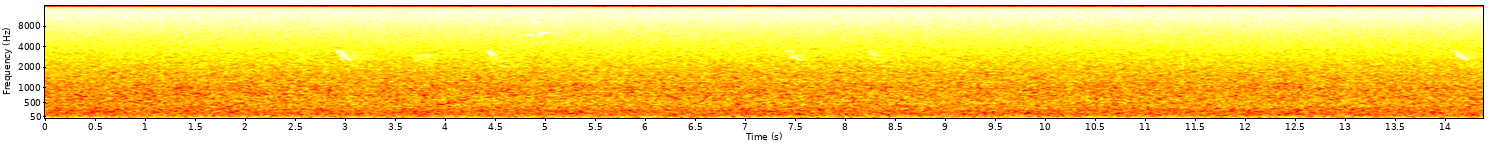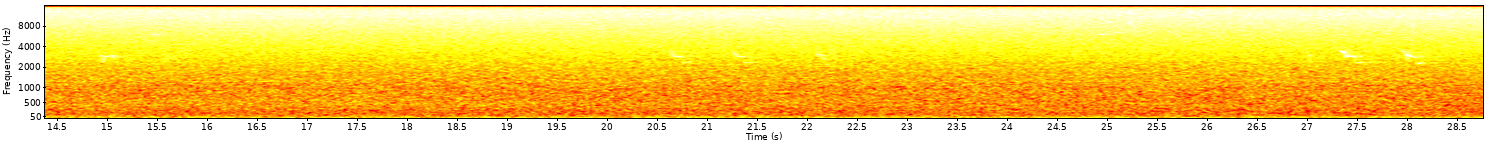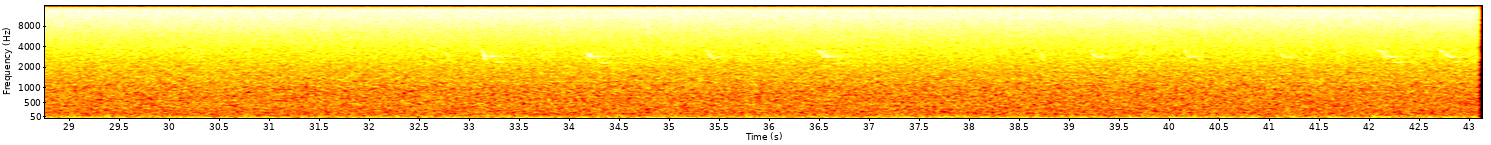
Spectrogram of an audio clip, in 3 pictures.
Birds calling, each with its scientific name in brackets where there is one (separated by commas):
Brown-headed Cowbird (Molothrus ater), American Robin (Turdus migratorius)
